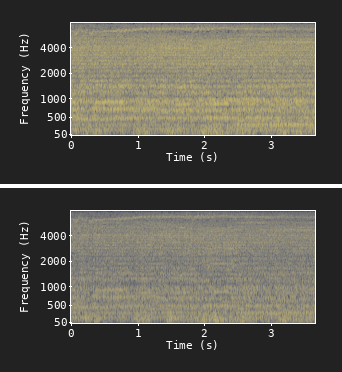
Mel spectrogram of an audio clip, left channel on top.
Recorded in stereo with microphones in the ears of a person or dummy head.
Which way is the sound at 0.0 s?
40° left (ahead or behind).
